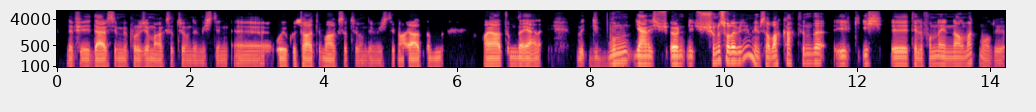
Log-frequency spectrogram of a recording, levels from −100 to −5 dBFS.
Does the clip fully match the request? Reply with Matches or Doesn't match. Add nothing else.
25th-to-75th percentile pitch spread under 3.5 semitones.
Doesn't match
